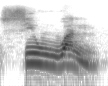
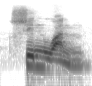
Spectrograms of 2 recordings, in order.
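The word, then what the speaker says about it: صنوان: ini ketemu dengan Wow tapi yang ini tidak boleh bacanya Siwon Siwon ndak boleh tetep sinwan aslinya seperti ini udah dari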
